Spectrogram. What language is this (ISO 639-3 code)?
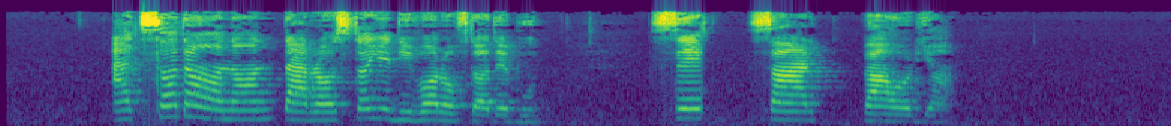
fas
